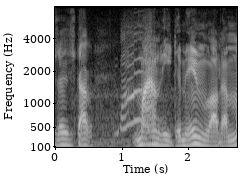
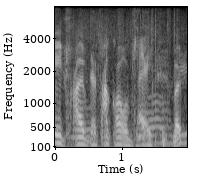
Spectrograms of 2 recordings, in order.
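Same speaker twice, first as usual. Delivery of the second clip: usual speaking voice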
